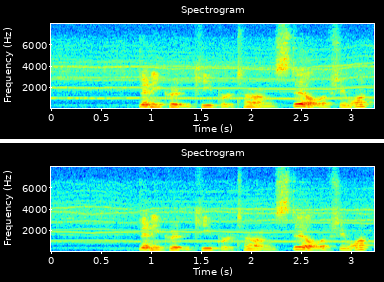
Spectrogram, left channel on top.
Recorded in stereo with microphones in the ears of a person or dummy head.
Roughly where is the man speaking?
Centre.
